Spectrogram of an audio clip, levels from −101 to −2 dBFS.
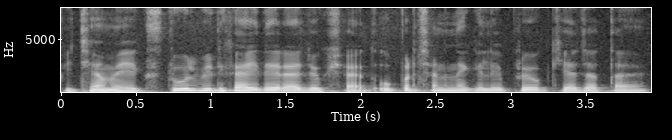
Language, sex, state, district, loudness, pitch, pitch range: Hindi, male, Himachal Pradesh, Shimla, -17 LUFS, 145 Hz, 135-155 Hz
